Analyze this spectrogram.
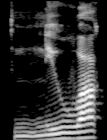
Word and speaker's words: Nieuwkoop: Eyck was born on August 13th, 1941, in a western municipality that I can't even begin to pronounce. Nieuwkoop.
